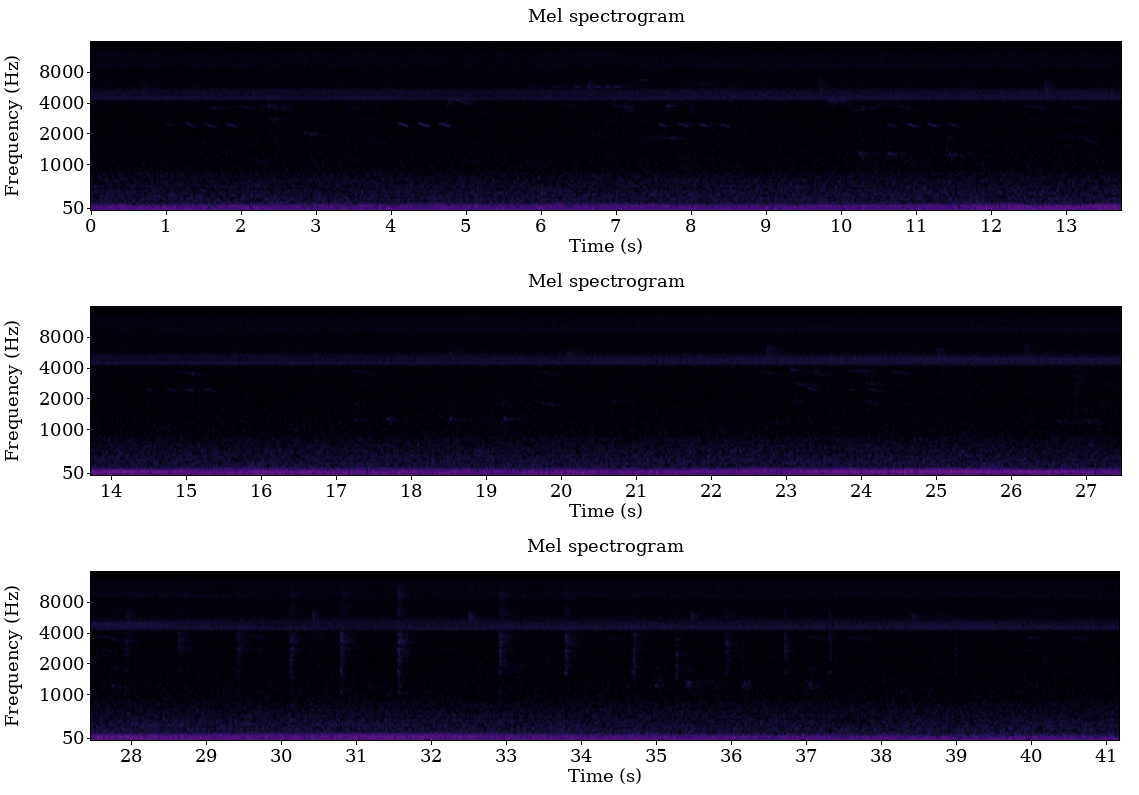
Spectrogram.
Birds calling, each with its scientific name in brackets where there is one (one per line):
Song Sparrow (Melospiza melodia)
American Crow (Corvus brachyrhynchos)
Blue Jay (Cyanocitta cristata)
Common Grackle (Quiscalus quiscula)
